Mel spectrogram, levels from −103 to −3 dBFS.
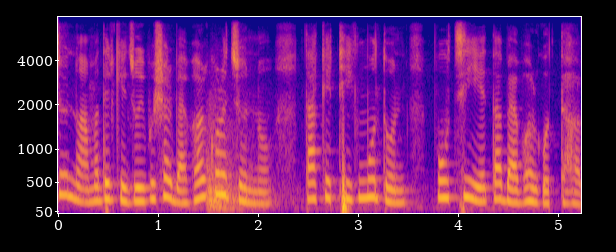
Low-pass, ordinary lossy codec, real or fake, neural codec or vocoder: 7.2 kHz; none; real; none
